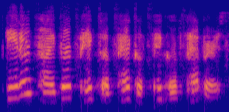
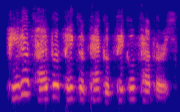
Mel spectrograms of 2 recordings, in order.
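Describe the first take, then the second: First: It is said at a normal speed. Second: It is said fast.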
